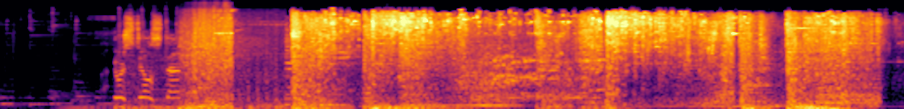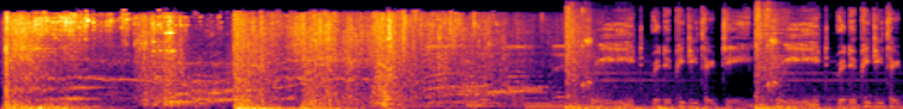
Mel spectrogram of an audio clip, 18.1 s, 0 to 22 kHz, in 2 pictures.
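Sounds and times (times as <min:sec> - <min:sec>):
glass shattering: 0:01.9 - 0:14.5
dramatic music: 0:12.6 - 0:18.0.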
